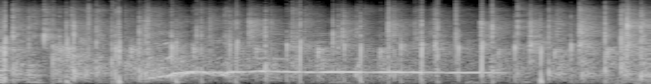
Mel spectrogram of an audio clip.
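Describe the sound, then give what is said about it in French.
An audience claps steadily for about three seconds, a dense patter of many hands. A sustained mid-pitched whistle-like tone rises and holds for part of the applause. “On peut même faire applaudir tout le monde”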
